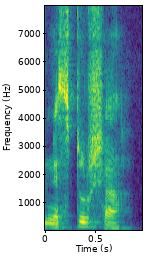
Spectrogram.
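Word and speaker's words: настурция: নেস্তুরসা, নেস্তুরসা। নাস্টারশিয়াম, উচ্চারণটা হবে নেস্টুরসা, নেস্টুরসা।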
